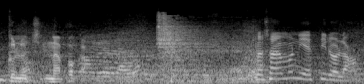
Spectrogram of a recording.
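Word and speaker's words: Cluj-Napoca: El sitio se pronuncia Klutschnapoca. Klutschnapoca.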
